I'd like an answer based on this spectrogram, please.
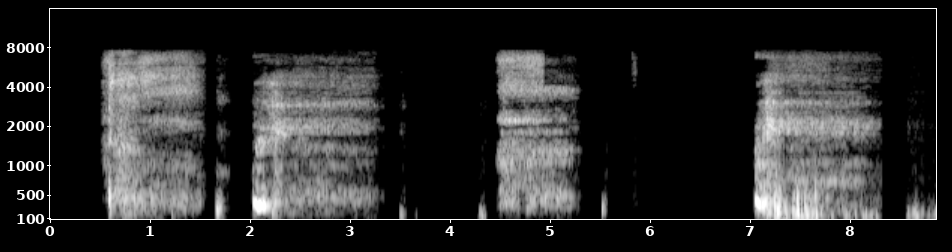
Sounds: Sigh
